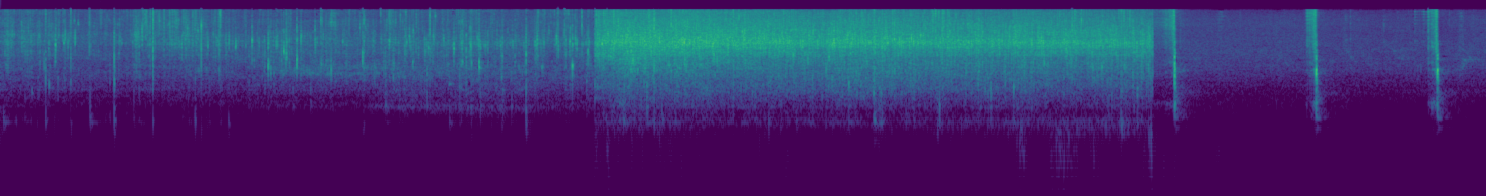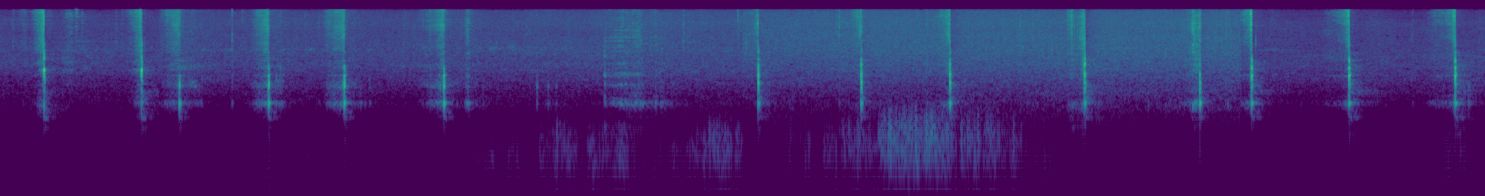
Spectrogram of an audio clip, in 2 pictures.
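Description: Chicken feet deep-frying in a wok of hot oil: a sizzle that becomes loud and steady about six seconds in and stops suddenly before halfway. Then a chef's knife cutting shallot and ginger on a wooden cutting board: sharp knocks, about one a second.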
